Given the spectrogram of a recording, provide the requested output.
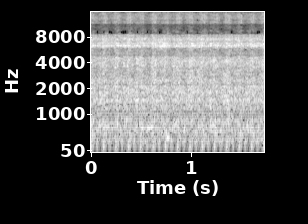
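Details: Soviet Ural/Dnepr boxer twin motorcycle after an engine replacement, with a 'bomba' muffler, during carburetor idle adjustment: lumpy, uneven thumping at a raised idle, firing on just one side, running on a single cylinder.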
